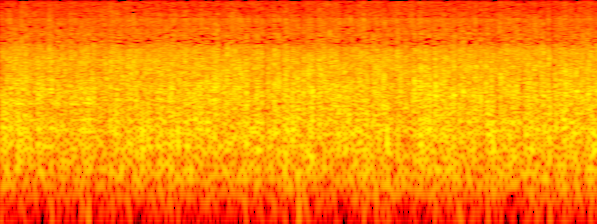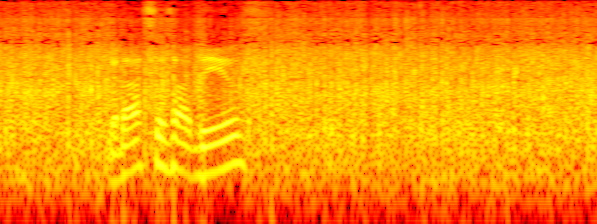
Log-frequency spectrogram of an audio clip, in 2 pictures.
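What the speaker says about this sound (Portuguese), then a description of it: "Chuva no sertão." Rain falls in the Sertão at Tanque Novo, Bahia, during an April shower, as a dense, steady hiss and patter throughout, with a brief spoken voice partway through.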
